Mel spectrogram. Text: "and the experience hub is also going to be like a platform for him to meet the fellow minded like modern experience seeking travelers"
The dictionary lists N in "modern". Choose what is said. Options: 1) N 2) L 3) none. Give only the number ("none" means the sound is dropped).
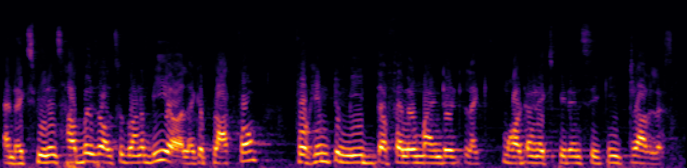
1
